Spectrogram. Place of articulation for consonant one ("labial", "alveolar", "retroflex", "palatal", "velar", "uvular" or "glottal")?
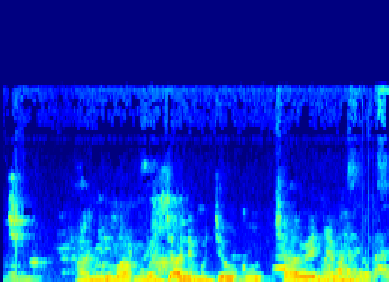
glottal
